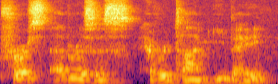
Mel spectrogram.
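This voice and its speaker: A man talks at a very slow pace with a German accent. Room echo is audible and background noise is noticeable. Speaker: machinist and YouTuber. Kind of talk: Q&A video answering viewer questions. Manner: halting, many fillers and restarts; casual.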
